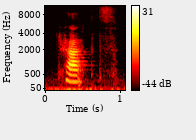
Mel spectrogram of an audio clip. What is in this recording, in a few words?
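"tracts", US English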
